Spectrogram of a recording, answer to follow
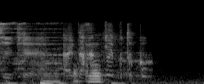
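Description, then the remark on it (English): A mobile phone chirps out a short melodic notification tone, bright, lasting about a second and a half before cutting off to near silence. “Sorry, my phone just decided to make a noise.”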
